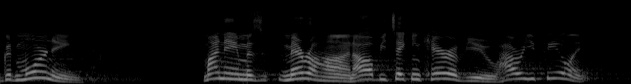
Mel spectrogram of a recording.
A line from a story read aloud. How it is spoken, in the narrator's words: said as cheerfully as I had been trained to do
